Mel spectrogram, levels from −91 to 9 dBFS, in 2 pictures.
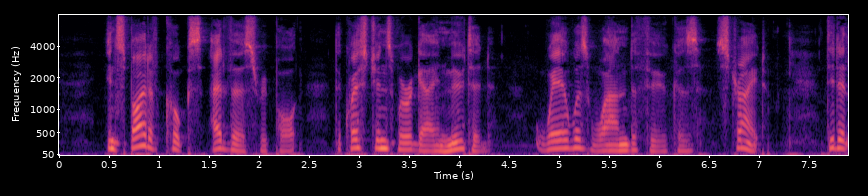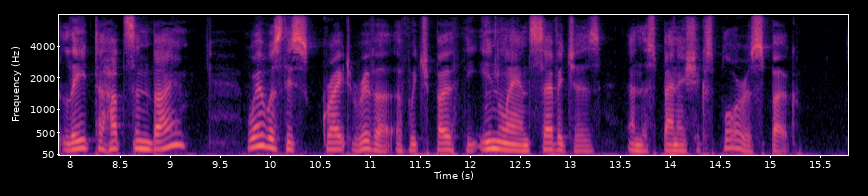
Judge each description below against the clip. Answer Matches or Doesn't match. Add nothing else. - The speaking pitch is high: Doesn't match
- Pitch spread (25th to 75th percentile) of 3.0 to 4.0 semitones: Doesn't match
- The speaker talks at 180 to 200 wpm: Doesn't match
